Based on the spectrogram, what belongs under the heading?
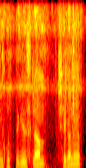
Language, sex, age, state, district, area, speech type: Bengali, male, 45-60, West Bengal, Birbhum, urban, spontaneous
